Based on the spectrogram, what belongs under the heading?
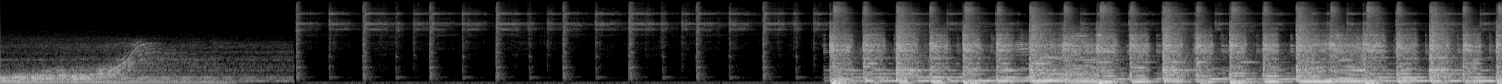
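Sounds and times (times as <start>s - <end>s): light percussion beat: 3.0s - 15.0s
full band with bass: 8.3s - 15.0s.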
